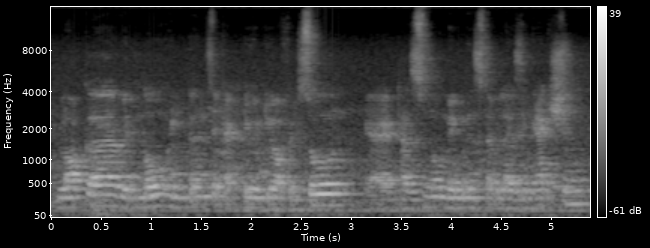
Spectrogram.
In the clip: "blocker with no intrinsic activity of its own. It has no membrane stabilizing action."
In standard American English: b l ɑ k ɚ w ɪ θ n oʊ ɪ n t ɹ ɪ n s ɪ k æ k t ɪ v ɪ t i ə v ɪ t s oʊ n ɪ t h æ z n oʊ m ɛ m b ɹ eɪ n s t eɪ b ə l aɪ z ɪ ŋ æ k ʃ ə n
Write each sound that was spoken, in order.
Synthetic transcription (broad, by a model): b l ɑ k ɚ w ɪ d n oʊ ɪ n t ʌ n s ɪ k æ k t ɪ v ɪ t i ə f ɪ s oʊ n ɪ t h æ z n oʊ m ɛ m ɹ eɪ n s t eɪ b ə l aɪ z ɪ ŋ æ k ʃ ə n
